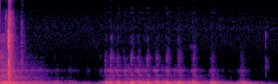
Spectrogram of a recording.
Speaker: that sounds pretty bad right there it's not a good spin down you can tell the bearings are dry you just haven't started screwing yet because you can tell it's struggling to spin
